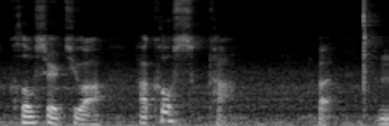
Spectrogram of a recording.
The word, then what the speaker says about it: Hakosuka: Like it's not Hakosuka as some people would do that. It's not, but it's not Hakosuka either. The SU still makes a sound, right?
